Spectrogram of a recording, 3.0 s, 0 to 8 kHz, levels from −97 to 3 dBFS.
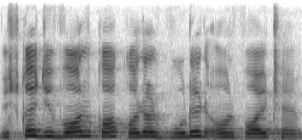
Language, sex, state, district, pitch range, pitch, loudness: Hindi, female, Bihar, Patna, 220-250 Hz, 225 Hz, -14 LUFS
